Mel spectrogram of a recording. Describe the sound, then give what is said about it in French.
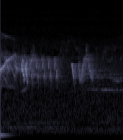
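Soft, high chirping and trilling birdsong carries on steadily for a couple of seconds, faint, with no voices, just a quiet outdoor hush around the birds. “le chant des différents oiseaux peut-être, le bruit des branches qui craquent”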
